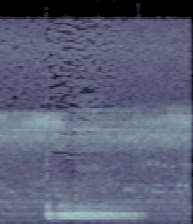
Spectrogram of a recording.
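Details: Quiz playback of a green heron, hinted as a shorebird or waterbird and compared by a listener to a dog: one abrupt, coarse squawk held for about a second, starting sharply and tapering off, against low background hiss.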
